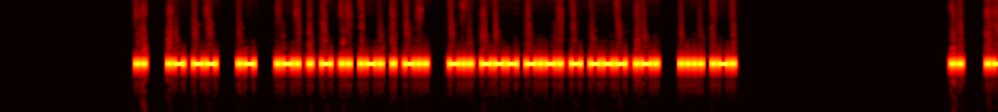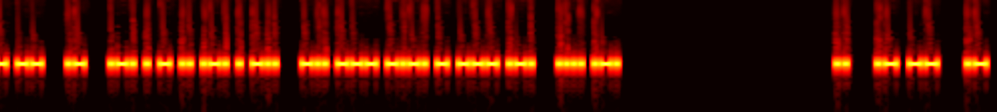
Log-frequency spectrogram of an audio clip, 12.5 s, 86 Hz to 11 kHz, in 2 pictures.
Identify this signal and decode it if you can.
Morse code, heard as a keyed tone, about 51 wpm, 700 Hz. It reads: I AM A RETIRED DOCTOR HR I AM A RETIRED DOCTOR HR I AM A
